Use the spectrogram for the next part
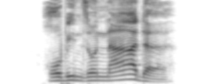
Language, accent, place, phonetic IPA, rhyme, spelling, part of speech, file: German, Germany, Berlin, [ʁobɪnzoˈnaːdə], -aːdə, Robinsonade, noun, De-Robinsonade.ogg
- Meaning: robinsonade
